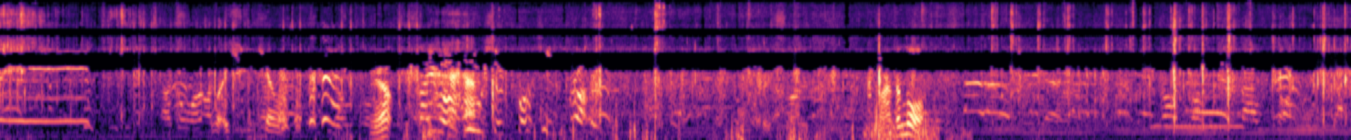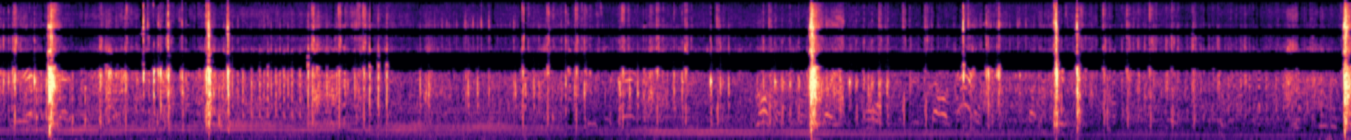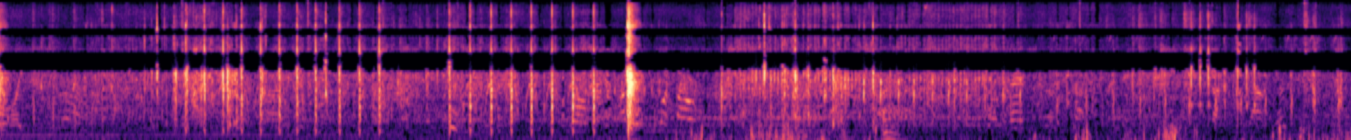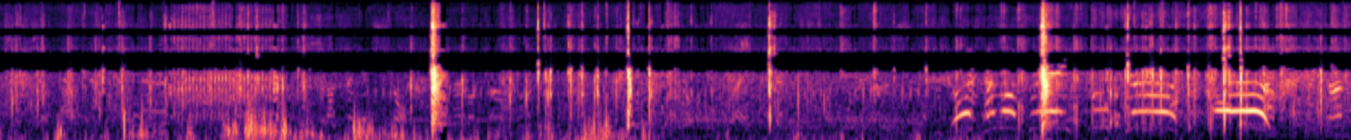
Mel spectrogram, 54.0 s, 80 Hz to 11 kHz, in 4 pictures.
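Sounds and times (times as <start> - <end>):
rapid light clicks: 6.0 - 43.8, 44.6 - 54.0.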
